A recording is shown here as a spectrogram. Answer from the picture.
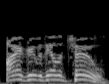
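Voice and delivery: high-pitched call from the crowd; shouted agreement. A narrator's reading. Third voice in the crowd backing the others, calling out. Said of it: "someone else shouted".

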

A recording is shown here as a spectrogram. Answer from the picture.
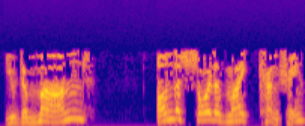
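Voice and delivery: defiant dressing-down, rising in pitch; indignant tirade. Acted. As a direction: build to righteous outrage at the bully. Lieutenant rounds on the enemy captain.

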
